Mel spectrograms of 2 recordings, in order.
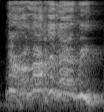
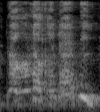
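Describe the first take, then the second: First: High, loud indignant squeal; mock shriek. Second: High indignant squeal, a bit less loud; mock shriek. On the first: Cellmate squealing that his roommate stared at him, mock shriek. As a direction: squeal it out, outraged. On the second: Retelling the cellmate's complaint a second time, mock squeal. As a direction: squeal it out again, outraged.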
